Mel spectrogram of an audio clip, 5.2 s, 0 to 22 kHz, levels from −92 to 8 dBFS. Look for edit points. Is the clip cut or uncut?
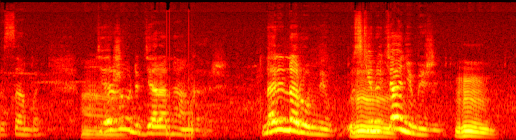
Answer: cut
